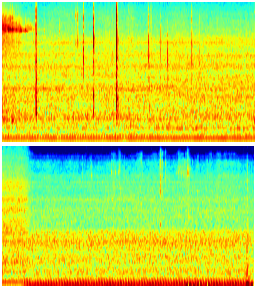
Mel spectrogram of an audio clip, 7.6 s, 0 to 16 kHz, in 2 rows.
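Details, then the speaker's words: 12V air conditioner in a kei camper van at maximum fan setting: a smooth, even fan drone that steps up louder and holds at full airflow, with no rattles or grinding; noisy at max but normal operation. "Nó ồn ở chế độ mạnh nhất, vì vậy tôi sẽ giảm nó xuống một chút."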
